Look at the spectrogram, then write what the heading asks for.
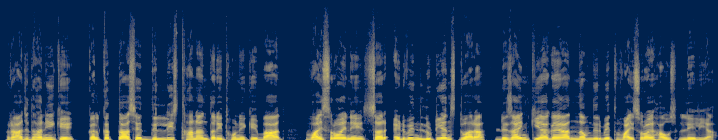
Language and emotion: Hindi, neutral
